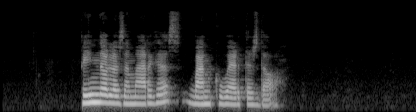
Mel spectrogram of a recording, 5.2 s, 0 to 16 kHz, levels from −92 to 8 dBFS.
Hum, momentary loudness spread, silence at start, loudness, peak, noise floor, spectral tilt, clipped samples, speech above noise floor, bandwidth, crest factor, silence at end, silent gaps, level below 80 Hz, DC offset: none; 12 LU; 1 s; -24 LUFS; -8 dBFS; -74 dBFS; -7.5 dB/octave; under 0.1%; 51 dB; 9.4 kHz; 18 dB; 1.7 s; none; -70 dBFS; under 0.1%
